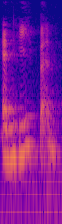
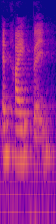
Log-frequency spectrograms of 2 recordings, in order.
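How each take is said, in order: First: The name is pronounced with Swedish sounds. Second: The name is pronounced with English sounds. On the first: The speaker calls it wrong. "In like Swedish, which I talk, I would have pronounced it" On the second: The speaker calls it right. "in English to say"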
